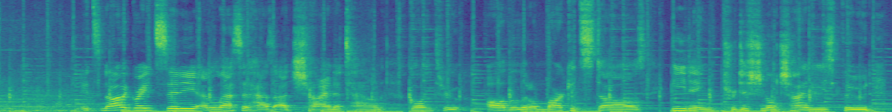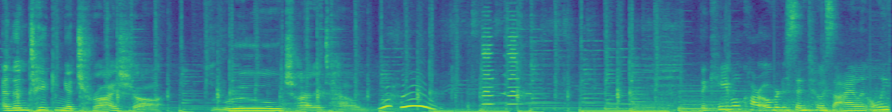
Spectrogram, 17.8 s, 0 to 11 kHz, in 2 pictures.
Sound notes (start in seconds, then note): 13.7 trishaw horn honks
